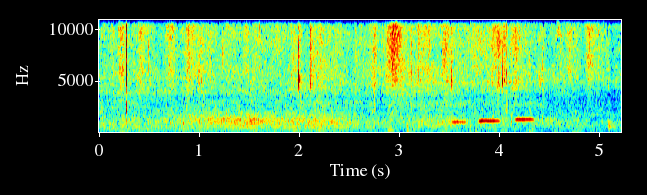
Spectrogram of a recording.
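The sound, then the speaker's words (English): A pet bird gives a few short, thin whistled notes near the end, fairly faint against a steady rustling background hiss, with no talking. “Stop singing and whistling.”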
